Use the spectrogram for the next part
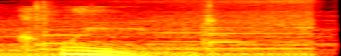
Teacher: The N at the end of clean is also voiced, so it's cleaned.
